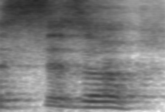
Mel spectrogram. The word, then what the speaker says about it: SZA: They're not giving SZA That's how you say her name.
